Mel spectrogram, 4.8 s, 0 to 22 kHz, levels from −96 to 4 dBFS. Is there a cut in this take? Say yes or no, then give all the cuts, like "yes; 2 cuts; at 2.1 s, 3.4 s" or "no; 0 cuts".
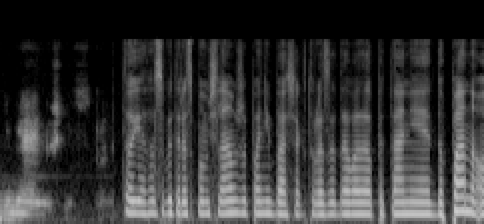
yes; 1 cut; at 1.1 s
